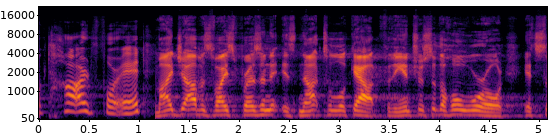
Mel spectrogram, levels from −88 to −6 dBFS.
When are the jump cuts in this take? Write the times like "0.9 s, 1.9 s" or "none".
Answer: 1.1 s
